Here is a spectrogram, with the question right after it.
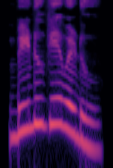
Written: ಬಿಡುಗೆವಡು

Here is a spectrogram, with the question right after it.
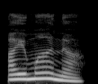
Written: ಅಯ್ಮಾನ

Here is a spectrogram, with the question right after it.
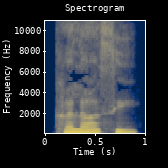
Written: ಕಲಾಸಿ

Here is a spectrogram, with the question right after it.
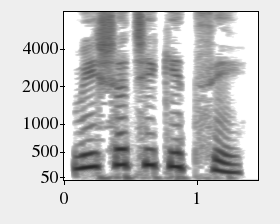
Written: ವಿಷಚಿಕಿತ್ಸೆ

